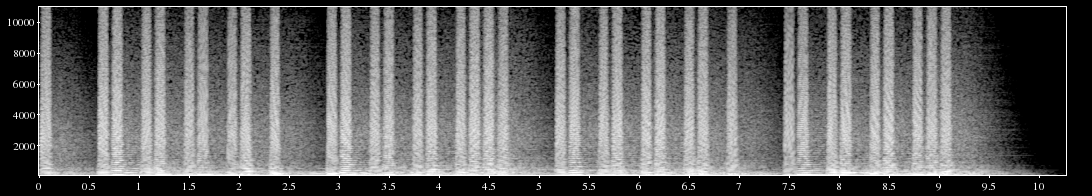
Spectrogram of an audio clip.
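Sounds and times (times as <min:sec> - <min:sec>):
lead melody: 0:00.0 - 0:09.8.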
